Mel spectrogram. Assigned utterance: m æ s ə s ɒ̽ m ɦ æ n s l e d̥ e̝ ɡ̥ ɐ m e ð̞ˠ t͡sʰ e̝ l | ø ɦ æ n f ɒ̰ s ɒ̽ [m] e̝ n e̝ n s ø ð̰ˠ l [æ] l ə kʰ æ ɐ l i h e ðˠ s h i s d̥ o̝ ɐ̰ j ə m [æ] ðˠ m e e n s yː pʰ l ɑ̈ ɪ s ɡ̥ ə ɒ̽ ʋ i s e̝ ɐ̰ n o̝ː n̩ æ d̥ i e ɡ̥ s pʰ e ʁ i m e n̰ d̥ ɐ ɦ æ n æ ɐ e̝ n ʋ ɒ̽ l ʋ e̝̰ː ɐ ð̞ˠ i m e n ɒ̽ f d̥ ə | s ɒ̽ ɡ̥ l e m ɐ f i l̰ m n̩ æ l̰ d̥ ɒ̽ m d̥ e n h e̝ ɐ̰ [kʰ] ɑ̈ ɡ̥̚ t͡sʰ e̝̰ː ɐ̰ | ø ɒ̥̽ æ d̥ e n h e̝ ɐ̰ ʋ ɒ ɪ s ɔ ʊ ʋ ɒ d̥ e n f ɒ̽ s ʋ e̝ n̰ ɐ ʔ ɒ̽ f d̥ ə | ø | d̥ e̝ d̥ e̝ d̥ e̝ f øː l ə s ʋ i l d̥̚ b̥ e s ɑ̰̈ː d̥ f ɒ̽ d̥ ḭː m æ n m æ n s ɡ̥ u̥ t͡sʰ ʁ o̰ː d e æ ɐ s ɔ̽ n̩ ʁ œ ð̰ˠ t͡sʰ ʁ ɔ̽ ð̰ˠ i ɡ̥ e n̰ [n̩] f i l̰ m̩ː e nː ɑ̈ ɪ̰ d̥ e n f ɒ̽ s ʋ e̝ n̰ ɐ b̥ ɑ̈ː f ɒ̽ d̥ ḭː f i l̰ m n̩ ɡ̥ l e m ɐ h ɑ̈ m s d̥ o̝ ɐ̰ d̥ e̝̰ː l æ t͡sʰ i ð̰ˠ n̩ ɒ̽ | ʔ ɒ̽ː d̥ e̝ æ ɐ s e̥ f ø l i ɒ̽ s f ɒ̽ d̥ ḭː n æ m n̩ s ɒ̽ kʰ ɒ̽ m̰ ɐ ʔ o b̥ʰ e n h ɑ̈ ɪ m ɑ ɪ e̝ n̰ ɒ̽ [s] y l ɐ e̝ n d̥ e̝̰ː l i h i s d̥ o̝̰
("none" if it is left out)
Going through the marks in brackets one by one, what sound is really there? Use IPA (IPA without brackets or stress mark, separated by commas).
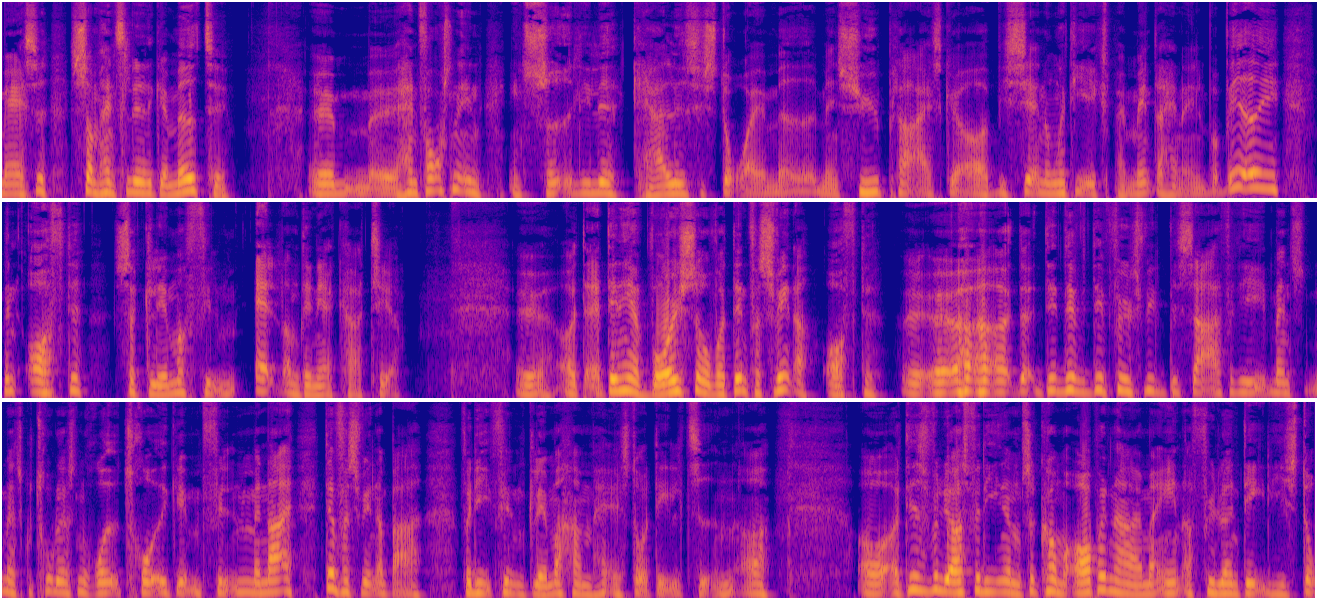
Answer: n, i, e, kʰ, m̩, f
